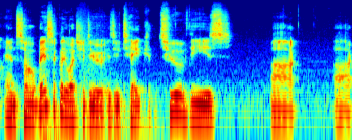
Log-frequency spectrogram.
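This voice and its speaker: A man giving casual, explanatory let's-play commentary as a game streamer, talking in a halting way. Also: on the low side, slight background noise. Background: background music.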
